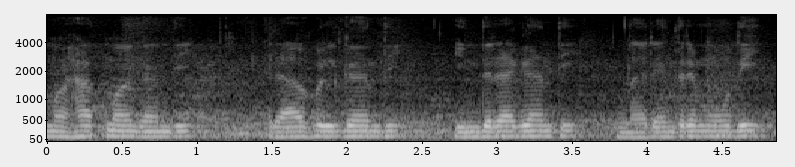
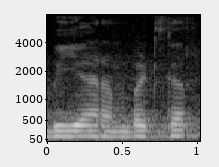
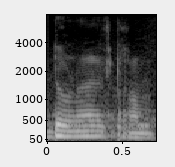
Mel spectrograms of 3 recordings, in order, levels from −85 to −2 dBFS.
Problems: none marked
